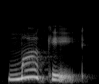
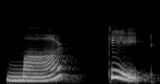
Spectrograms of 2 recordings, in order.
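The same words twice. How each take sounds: First: Said in the usual way. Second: "market" slowly split as mar, ket; syllable by syllable. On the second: Shown as a demonstration. Teacher has class repeat, "market" broken in two. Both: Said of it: "टू syllables में divide".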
